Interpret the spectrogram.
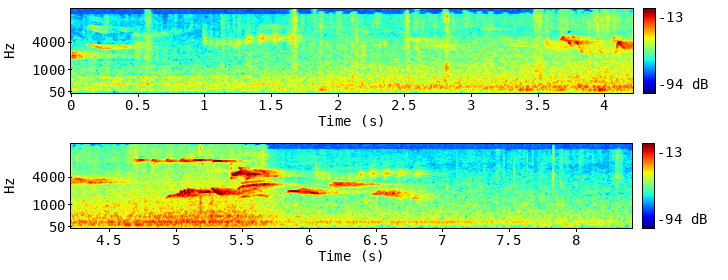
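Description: Faint birds chirping, a cluster of short calls that is loudest about four to six seconds in, over a quiet background.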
